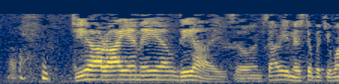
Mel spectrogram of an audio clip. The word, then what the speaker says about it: Grimaldi: It's Grimaldi. Oh. Grimaldi.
